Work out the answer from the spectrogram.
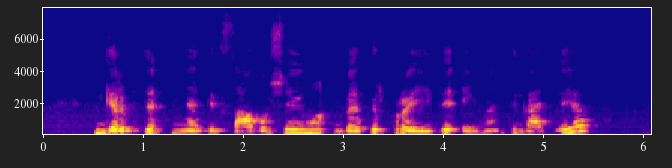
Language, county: Lithuanian, Vilnius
